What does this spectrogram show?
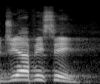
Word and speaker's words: gRPC: wouldn't let them so gr PC or I think it's pronounced group occur right or nice that's the right way yeah he's saying yes I think that's the right way to say it group okay definitely so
